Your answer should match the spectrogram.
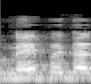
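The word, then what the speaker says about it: Naypyidaw: ये है NAYPYIDAO, okay, तो नए पाई डॉ इसको बोलते, तो ये नई नई कैपिटल है म्यांमार की, और या फिर इसको नेपिदा करके भी इसकी इसकी प्रोनाउंसिएशन है।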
